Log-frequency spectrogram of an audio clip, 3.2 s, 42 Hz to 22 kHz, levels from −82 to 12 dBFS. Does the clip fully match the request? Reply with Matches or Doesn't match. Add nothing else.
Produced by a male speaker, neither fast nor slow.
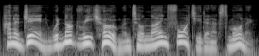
Doesn't match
